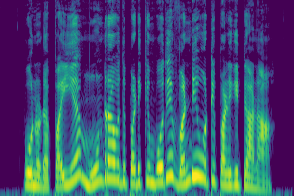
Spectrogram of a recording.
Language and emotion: Tamil, surprised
